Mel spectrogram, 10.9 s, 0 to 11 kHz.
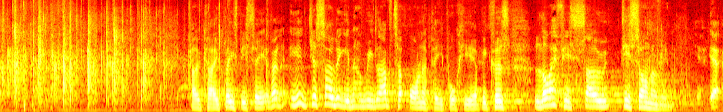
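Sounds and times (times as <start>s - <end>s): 
congregation applauding during a church service: 0.0s - 4.1s
speech: 2.9s - 10.8s.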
